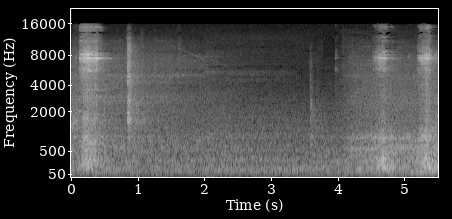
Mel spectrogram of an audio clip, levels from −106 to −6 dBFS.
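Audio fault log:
2.01–3.39 s, wrong sample rate: across this stretch the sound runs about 1.09 times too fast and sits about 1.47 semitones sharp, with speed and pitch rising together by the same ratio. Samples are being clocked out faster than they were captured, with no rate conversion in between, so everything is compressed in time and shifted upward at once. The ratio fits material recorded at 44.1 kHz but played back at 48 kHz.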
